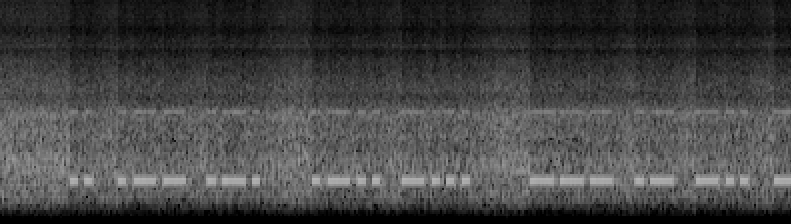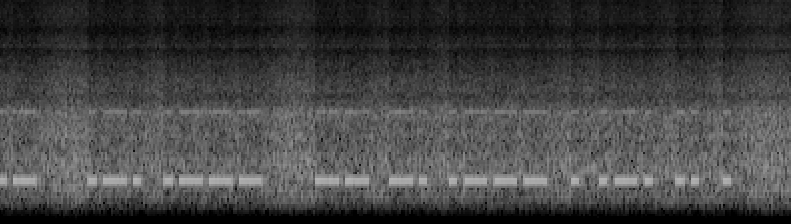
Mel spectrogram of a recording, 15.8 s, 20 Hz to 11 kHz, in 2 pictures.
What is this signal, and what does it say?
Morse code (Hebrew alphabet), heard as a keyed tone, hand-sent with a paddle, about 16 wpm, 670 Hz, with radio static, a narrow filter and room echo. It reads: יצר לב האדם רע מנעוריו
